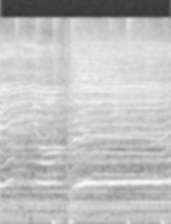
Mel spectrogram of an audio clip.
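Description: A live worship band playing a slow song: a female lead vocalist sings, gliding up into a long held note about halfway in, over guitars, keyboard, bass and drums with a steady kick-drum beat.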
